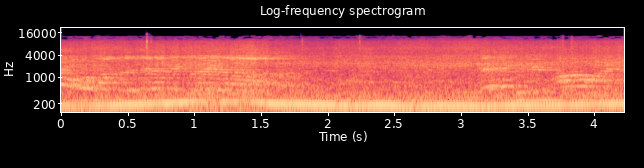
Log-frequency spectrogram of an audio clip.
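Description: Chevrolet Silverado heavy-duty diesel pickup under full load pulling a weighted sled, its engine held at high revs in a loud, steady drone that wavers slightly in pitch as it digs in. A public-address announcer talks over it near the end.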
